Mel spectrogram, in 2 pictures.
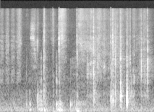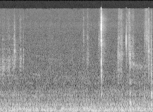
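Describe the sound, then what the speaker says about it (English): Scissors snipping paper to cut the sides of a junk journal tag, a few quiet close crisp cuts with light rustling and faint handling noise at a craft table. "And then you just cut your sides and then you've got yourself a tag."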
